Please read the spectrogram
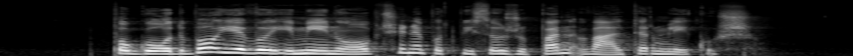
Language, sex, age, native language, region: Slovenian, female, 60+, Slovenian, Central Slovenia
